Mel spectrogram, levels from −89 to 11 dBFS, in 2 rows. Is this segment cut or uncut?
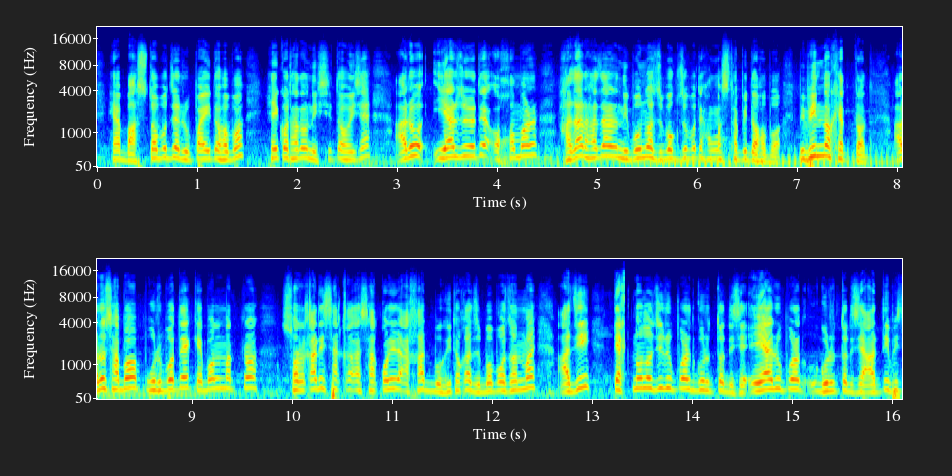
uncut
